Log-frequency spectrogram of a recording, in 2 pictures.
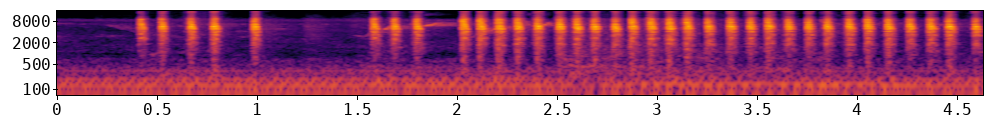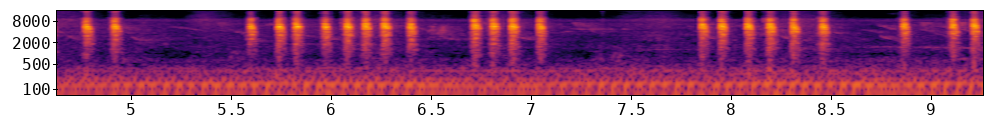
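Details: Eurasian tree sparrows during a fight, chattering almost without pause: dense, rapid strings of harsh high chirps, broken into uneven bursts by brief gaps.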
